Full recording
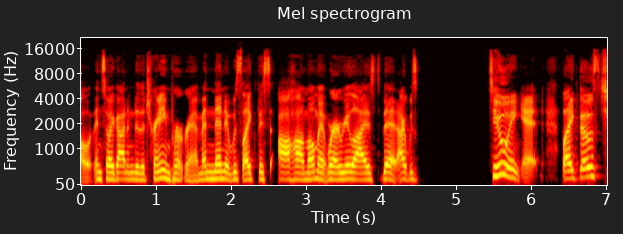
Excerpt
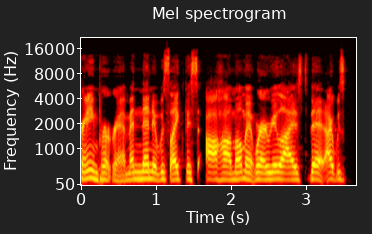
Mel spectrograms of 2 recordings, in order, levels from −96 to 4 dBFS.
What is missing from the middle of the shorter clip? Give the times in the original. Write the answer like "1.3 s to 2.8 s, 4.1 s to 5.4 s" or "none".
none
